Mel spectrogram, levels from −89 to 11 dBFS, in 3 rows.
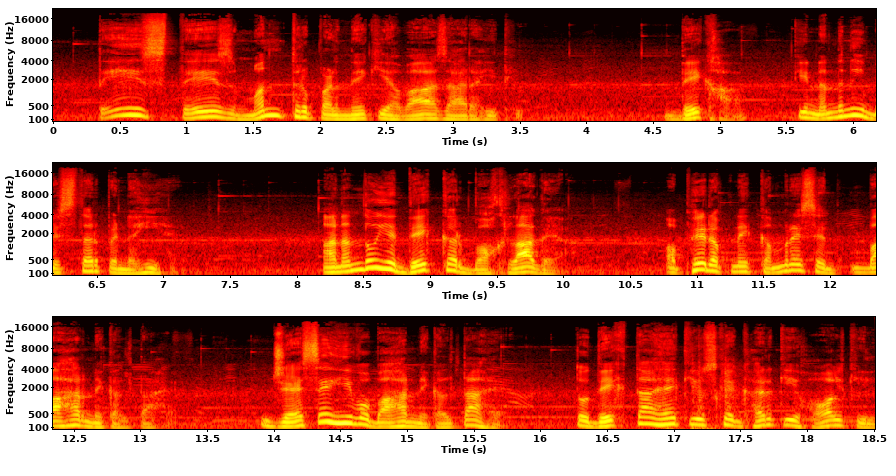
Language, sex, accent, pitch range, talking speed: Hindi, male, native, 100-160 Hz, 145 wpm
